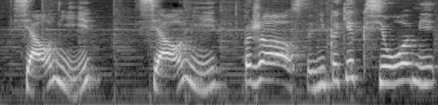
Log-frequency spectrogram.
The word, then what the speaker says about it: Xiaomi: Давайте заодно разберемся, как же правильно произносится название китайских мобильных телефонов. Это Huawei, Huawei и Xiaomi.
